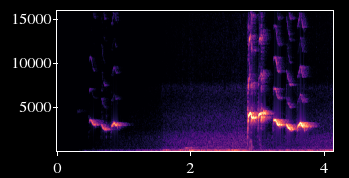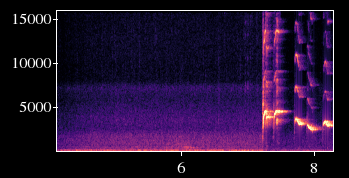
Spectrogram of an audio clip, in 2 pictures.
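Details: Greater green leafbird song heard while training a bird to learn new song: bursts of quick descending whistled notes in three groups, separated by pauses filled with low rumbling noise.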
